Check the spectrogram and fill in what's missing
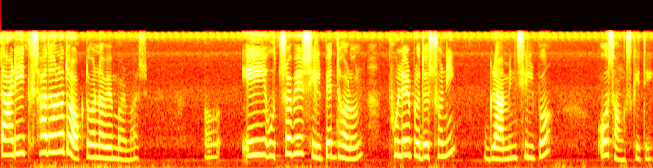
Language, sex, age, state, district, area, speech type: Bengali, female, 18-30, West Bengal, Kolkata, urban, spontaneous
